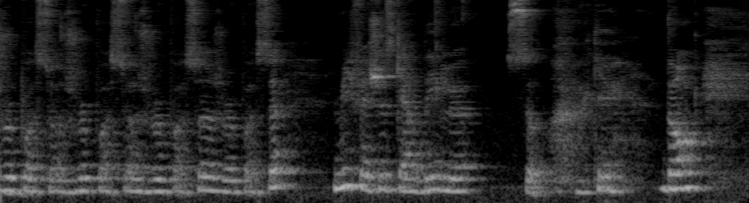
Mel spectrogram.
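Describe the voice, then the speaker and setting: With a dark, mellow tone and medium pitch, a woman speaks somewhat breathily at a moderate pace with fairly even intonation, and audible room echo surrounds her. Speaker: podcast host and life coach. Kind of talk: motivational podcast monologue.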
